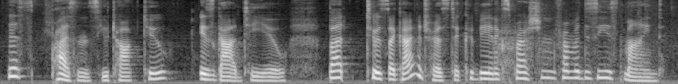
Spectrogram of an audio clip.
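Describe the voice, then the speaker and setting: A woman playing a level-headed, gently teasing girlfriend in an audio drama. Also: mid-range voice, animated, moderate pace, close to an everyday voice. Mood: calm, probing.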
